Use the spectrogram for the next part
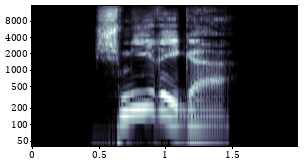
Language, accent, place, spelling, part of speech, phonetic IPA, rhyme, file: German, Germany, Berlin, schmieriger, adjective, [ˈʃmiːʁɪɡɐ], -iːʁɪɡɐ, De-schmieriger.ogg
- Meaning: 1. comparative degree of schmierig 2. inflection of schmierig: strong/mixed nominative masculine singular 3. inflection of schmierig: strong genitive/dative feminine singular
